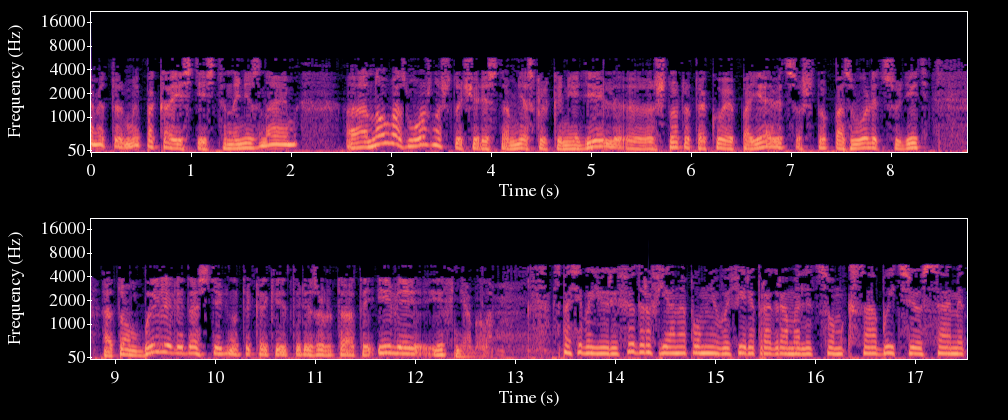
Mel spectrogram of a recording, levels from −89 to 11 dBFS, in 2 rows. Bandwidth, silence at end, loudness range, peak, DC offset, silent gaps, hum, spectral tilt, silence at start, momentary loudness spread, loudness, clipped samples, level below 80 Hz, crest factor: 6 kHz; 0 s; 2 LU; 0 dBFS; under 0.1%; none; none; -6.5 dB/octave; 0 s; 6 LU; -13 LUFS; under 0.1%; -34 dBFS; 12 dB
